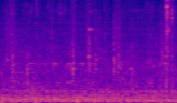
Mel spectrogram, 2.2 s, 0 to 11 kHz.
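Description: Scattered light metallic clicks and knocks as the steel gear clusters of an opened Caterpillar 140H grader transmission are handled and turned by hand, over a steady low hum.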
